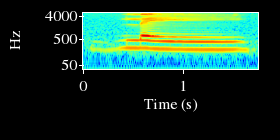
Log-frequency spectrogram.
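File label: "lei6", Cantonese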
